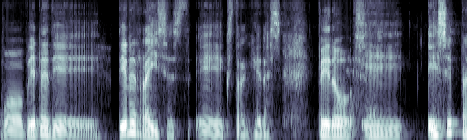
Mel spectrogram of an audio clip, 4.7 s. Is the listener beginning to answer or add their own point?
No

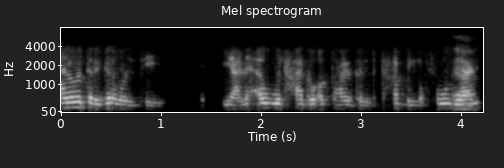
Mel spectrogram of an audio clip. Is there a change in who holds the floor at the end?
No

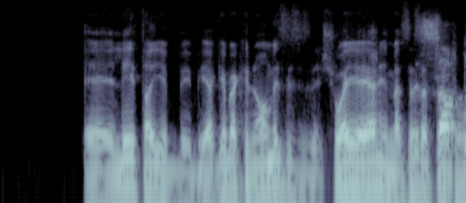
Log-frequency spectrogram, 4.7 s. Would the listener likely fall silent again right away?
No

